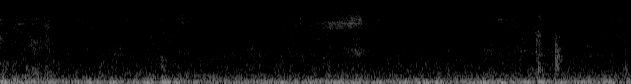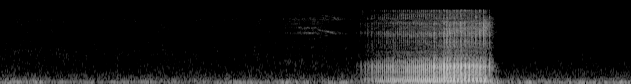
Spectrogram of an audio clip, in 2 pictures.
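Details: A Pekingese x Shih Tzu mix, one of a three-dog family (father Shiro, mother Shii, daughter Shiiyu), napping deeply indoors; after a long near-silent stretch comes one loud rasping snore lasting about a second, then quiet again.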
